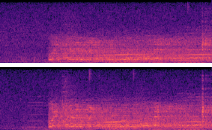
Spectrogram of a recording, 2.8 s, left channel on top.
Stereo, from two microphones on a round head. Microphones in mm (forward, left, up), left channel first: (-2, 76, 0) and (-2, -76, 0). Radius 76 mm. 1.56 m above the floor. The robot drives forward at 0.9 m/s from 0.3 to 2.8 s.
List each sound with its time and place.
0.6 s a clap: 50° right (ahead or behind), 1.5 m; by 2.7 s 20° right (ahead or behind), 3 m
